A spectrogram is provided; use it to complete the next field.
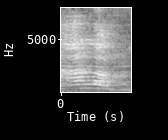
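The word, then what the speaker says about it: أَلَمْ: Awal Al-Baqarah dibacanya Alif Lam Mim. Awal Al-Insyirah dibacanya atau awal Al-Fil dibacanya Alam.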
